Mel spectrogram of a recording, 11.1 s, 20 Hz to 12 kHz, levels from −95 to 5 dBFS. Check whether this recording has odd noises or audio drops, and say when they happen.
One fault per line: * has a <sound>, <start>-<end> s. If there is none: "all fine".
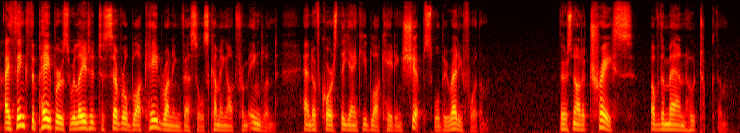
* has a dropout, 10.6-10.7 s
